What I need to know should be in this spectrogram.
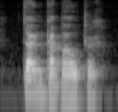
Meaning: a garden gnome
- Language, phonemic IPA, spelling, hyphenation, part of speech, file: Dutch, /ˈtœy̯n.kaːˌbɑu̯.tər/, tuinkabouter, tuin‧ka‧bou‧ter, noun, Nl-tuinkabouter.ogg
